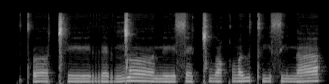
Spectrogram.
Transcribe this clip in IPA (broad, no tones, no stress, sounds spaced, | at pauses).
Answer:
tʼ ʌː ǀʰ eː r ɛ r ŋ͡ǀ ʌː n eː s ɛ ǀ uː q β ɯ tʼ i s i n a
